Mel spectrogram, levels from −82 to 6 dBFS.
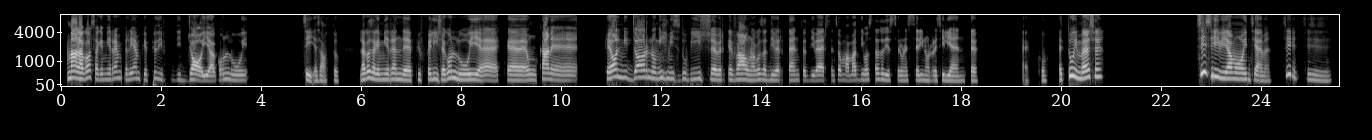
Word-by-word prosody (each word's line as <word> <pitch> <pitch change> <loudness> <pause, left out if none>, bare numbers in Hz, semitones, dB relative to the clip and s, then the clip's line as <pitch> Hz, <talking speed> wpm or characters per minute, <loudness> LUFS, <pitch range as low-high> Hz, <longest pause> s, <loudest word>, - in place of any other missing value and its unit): ma 245 +1 +10
la 215 -1 +10
cosa 245 -3 0
che 195 0 -6
mi 200 +1 -7
remp 235 -1 -5
riempie 205 -2 -6
più 230 +5 -12
di 210 -3 -10
f - - -29
di 175 -1 -19
gioia 170 -4 +3
con 205 +3 -7
lui 175 -2 -7 1.1
Sì, 360 -4 0
esatto. 165 0 -8 0.3
La 200 +1 +2
cosa 240 -3 +3
che 195 - +1
mi 195 0 -4
rende 195 -4 0
più 195 - -9
felice 195 -1 -2
con 245 +2 0
lui, 190 -2 +1
è 170 -1 +1
che 175 -1 +3
è - - +2
un 185 0 -4
cane 180 -5 +1 0.5
che 230 +1 +1
ogni 255 -5 +1
giorno 255 0 0
mi 230 +1 -6
mi 220 -1 -7
stupisce, 200 +2 -5
perché 185 0 -4
fa 195 +1 +3
una 180 -1 -3
cosa 190 0 -4
divertente 175 0 -5
o - - -9
diversa, 170 +1 -3
insomma, 170 -1 -6
mi 175 - -3
ha - - +1
dimostrato 190 +2 -7
di 185 - -4
essere 170 -1 -8
un 165 - -8
esserino 170 0 -6
resiliente. 160 -1 -4 0.8
Ecco. 165 -1 -12 0.2
E 195 - -2
tu 320 +1 +5
invece? 280 +3 +5 1.9
Sì, 395 - +7
sì, 310 -6 +2
viviamo 225 -3 +3
insieme. 165 -6 -2 0.2
Sì, 370 +2 -2 0.2
sì, 195 0 -12
sì, 180 -3 -9 0.2
sì. 160 - -21
190 Hz, 150 wpm, -23 LUFS, 175-215 Hz, 1.9 s, ma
